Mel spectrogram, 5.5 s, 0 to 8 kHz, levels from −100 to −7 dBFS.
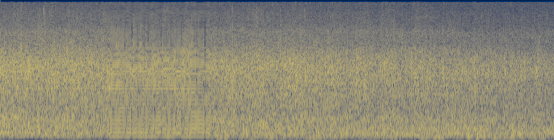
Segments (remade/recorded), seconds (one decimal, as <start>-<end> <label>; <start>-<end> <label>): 0.0-1.1 recorded; 1.1-2.1 remade; 2.1-5.5 recorded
